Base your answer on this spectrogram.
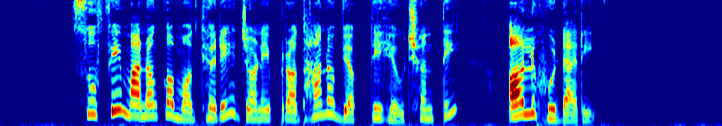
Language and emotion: Odia, neutral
